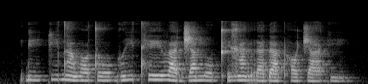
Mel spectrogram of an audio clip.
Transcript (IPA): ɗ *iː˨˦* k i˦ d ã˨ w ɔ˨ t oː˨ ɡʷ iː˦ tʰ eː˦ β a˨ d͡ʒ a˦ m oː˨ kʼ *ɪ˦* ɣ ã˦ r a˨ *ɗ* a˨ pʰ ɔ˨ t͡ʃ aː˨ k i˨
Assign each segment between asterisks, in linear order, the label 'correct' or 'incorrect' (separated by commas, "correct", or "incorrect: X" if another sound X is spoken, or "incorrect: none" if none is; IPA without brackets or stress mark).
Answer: incorrect: iː˨, correct, correct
